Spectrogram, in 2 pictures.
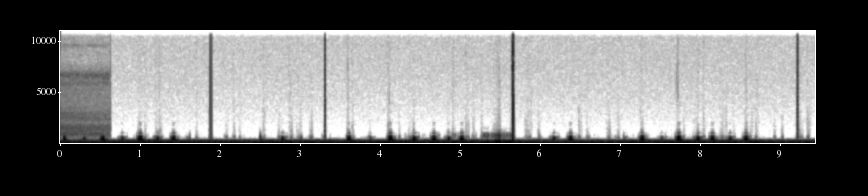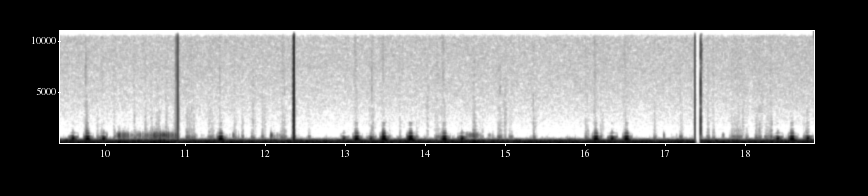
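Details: Rapid, regular whooshing pulses over a heavy low rumble, a fetal heartbeat on Doppler.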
